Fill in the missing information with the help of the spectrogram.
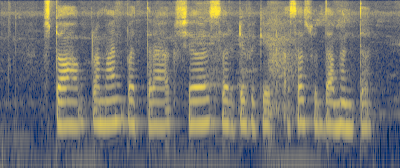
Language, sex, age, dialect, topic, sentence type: Marathi, female, 18-24, Southern Konkan, banking, statement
